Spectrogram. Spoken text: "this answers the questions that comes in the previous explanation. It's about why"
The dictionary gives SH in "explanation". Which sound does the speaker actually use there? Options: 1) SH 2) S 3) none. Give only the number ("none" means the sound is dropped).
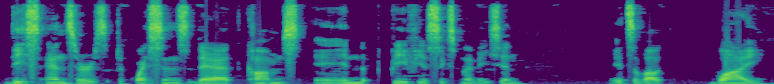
1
